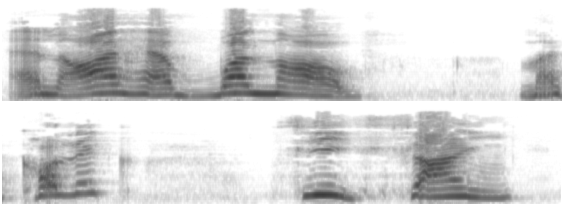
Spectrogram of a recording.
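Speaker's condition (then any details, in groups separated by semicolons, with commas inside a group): Cerebral palsy; speech problems when young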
